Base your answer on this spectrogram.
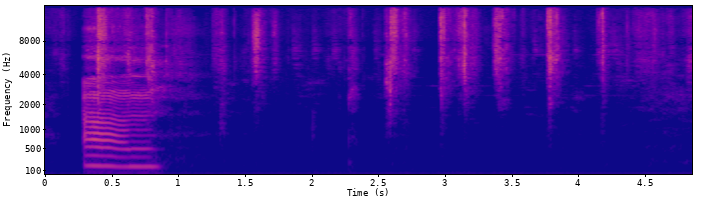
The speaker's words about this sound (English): Just, you know, don't be afraid to go for it as I'm shuffling here, waiting for a card to come out.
